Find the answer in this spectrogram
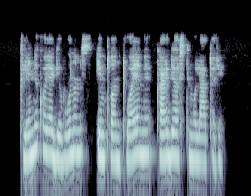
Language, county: Lithuanian, Kaunas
